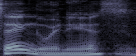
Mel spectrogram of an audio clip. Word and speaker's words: Sanguinius: Why do you pronounce it weird? – Sanguinius? – Yeah. – It's Sanguinius. – Sanguinius, not Sanguinius.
